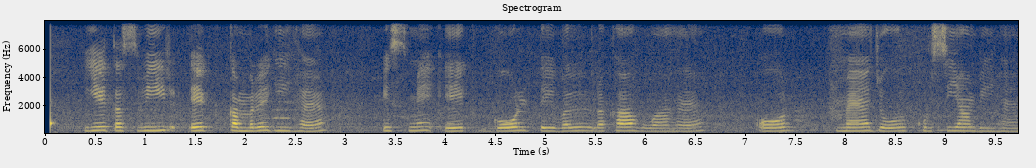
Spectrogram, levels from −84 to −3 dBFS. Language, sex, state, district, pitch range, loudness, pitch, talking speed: Hindi, female, Haryana, Jhajjar, 235-255 Hz, -23 LUFS, 245 Hz, 115 wpm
